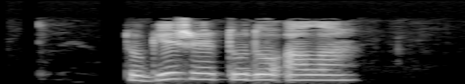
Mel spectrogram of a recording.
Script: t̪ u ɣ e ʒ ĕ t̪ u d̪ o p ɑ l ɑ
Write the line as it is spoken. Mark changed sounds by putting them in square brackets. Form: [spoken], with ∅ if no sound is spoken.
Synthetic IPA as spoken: t̪ u ɣ e ʒ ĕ t̪ u d̪ o [ʔ] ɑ l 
